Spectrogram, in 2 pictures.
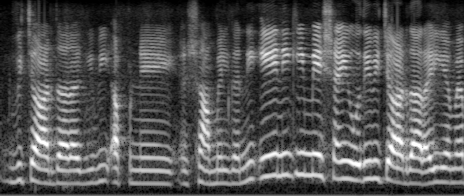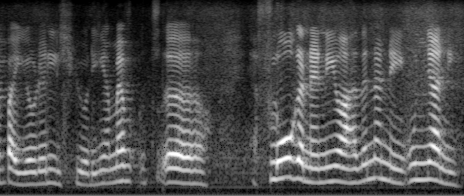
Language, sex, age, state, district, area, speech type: Dogri, female, 45-60, Jammu and Kashmir, Jammu, urban, spontaneous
